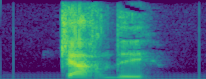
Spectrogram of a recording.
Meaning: to card (use a carding machine)
- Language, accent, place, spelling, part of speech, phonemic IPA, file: French, France, Lyon, carder, verb, /kaʁ.de/, LL-Q150 (fra)-carder.wav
